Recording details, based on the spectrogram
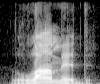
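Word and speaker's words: לָמֶד: Then we have Lamed. Lamed is the number 30. It's pronounced L like love.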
